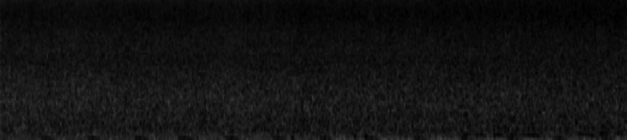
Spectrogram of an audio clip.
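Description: White water rushes and churns loudly down a channel.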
